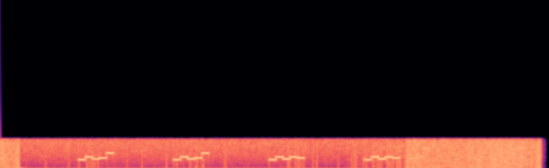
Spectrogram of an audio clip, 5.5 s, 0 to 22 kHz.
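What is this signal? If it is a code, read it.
Five-tone selective call (ZVEI), heard as quick runs of five tones, tones of about 70 ms. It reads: 25348 25348 25354 25354
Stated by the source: ZVEI five-tone selective call received by SDR.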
